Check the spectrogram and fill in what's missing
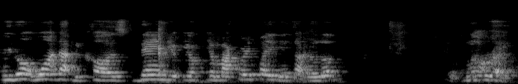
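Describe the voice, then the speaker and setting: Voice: medium pitch, fairly even intonation, normal speed. A chef explaining a dish step by step on a video call, often checking in with "right?" from a home kitchen. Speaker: chef cooking live. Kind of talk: cooking demonstration on a video call. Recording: distant echoey room with faint noise.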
